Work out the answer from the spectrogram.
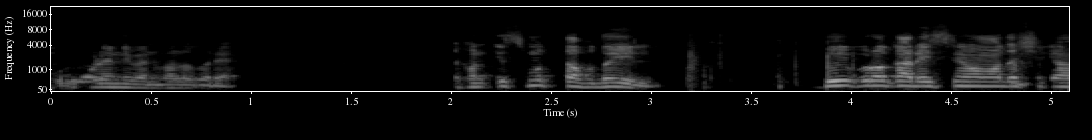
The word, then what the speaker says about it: اسم التفضيل: এখন ইসমুত তাফদীল, দুই প্রকার ইসম আমাদের শেখা হয়ে গেছে।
